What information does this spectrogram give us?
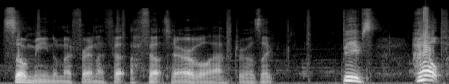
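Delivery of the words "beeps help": high, loud mock panic; panicked cry. Player retelling his plea to his friend, panicked cry. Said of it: "I am panicking, I'm freaking out".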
